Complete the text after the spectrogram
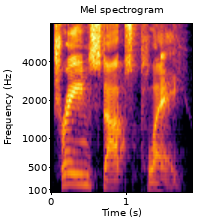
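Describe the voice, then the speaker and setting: A man narrating a scripted children's story in a theatrical, expressive way. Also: on the high side, very slow, smooth.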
